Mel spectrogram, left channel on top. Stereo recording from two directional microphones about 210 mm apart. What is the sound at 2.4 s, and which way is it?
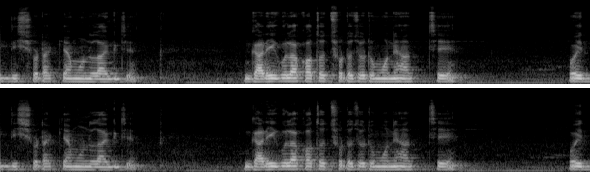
A man's voice, 5° left (ahead or behind).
